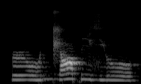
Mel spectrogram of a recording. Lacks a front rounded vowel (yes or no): yes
